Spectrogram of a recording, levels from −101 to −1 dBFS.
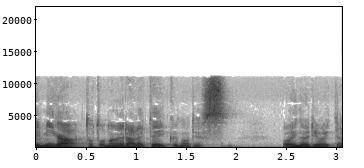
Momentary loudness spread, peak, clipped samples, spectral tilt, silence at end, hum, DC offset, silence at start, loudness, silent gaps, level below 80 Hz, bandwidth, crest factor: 7 LU; -4 dBFS; under 0.1%; -5 dB/octave; 0 s; none; under 0.1%; 0 s; -21 LUFS; none; -50 dBFS; 11.5 kHz; 18 dB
